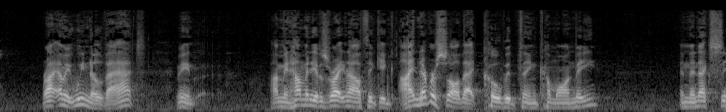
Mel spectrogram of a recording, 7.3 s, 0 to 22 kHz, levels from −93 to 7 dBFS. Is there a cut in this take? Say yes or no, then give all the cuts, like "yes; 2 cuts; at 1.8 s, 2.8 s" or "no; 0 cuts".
no; 0 cuts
